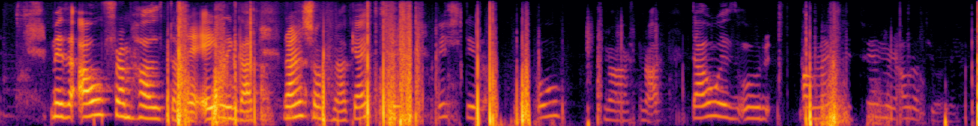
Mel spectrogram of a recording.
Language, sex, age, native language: Icelandic, female, 18-19, Icelandic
